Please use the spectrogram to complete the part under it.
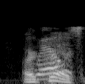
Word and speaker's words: Crist: And one's name is Charlie, C-R-I-S-T. – Charlie Christ? – Christ? It's pronounced Christ, but on paper.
